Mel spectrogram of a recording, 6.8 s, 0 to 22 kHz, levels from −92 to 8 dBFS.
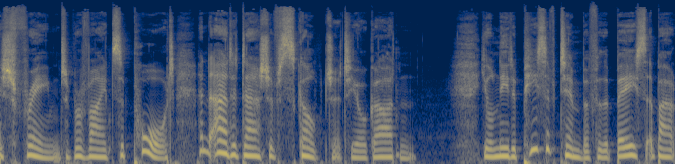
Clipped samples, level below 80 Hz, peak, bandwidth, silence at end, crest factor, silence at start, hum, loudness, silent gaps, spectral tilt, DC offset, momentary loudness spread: under 0.1%; -40 dBFS; -4 dBFS; 19 kHz; 0 s; 18 dB; 0 s; none; -21 LUFS; none; -3.5 dB/octave; under 0.1%; 8 LU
